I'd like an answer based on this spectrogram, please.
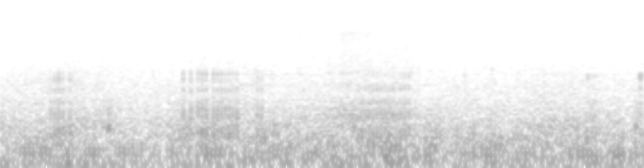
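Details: Purring Somali cat, a black silver mother grooming and cuddling her three young female kittens as they nap; continuous low rhythmic rumble with soft rustles and small clicks over it.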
